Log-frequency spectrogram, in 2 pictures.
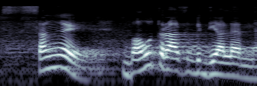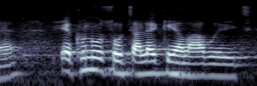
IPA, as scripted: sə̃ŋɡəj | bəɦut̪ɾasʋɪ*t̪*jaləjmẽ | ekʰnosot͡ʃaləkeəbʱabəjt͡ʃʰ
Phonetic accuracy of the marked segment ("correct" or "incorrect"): incorrect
